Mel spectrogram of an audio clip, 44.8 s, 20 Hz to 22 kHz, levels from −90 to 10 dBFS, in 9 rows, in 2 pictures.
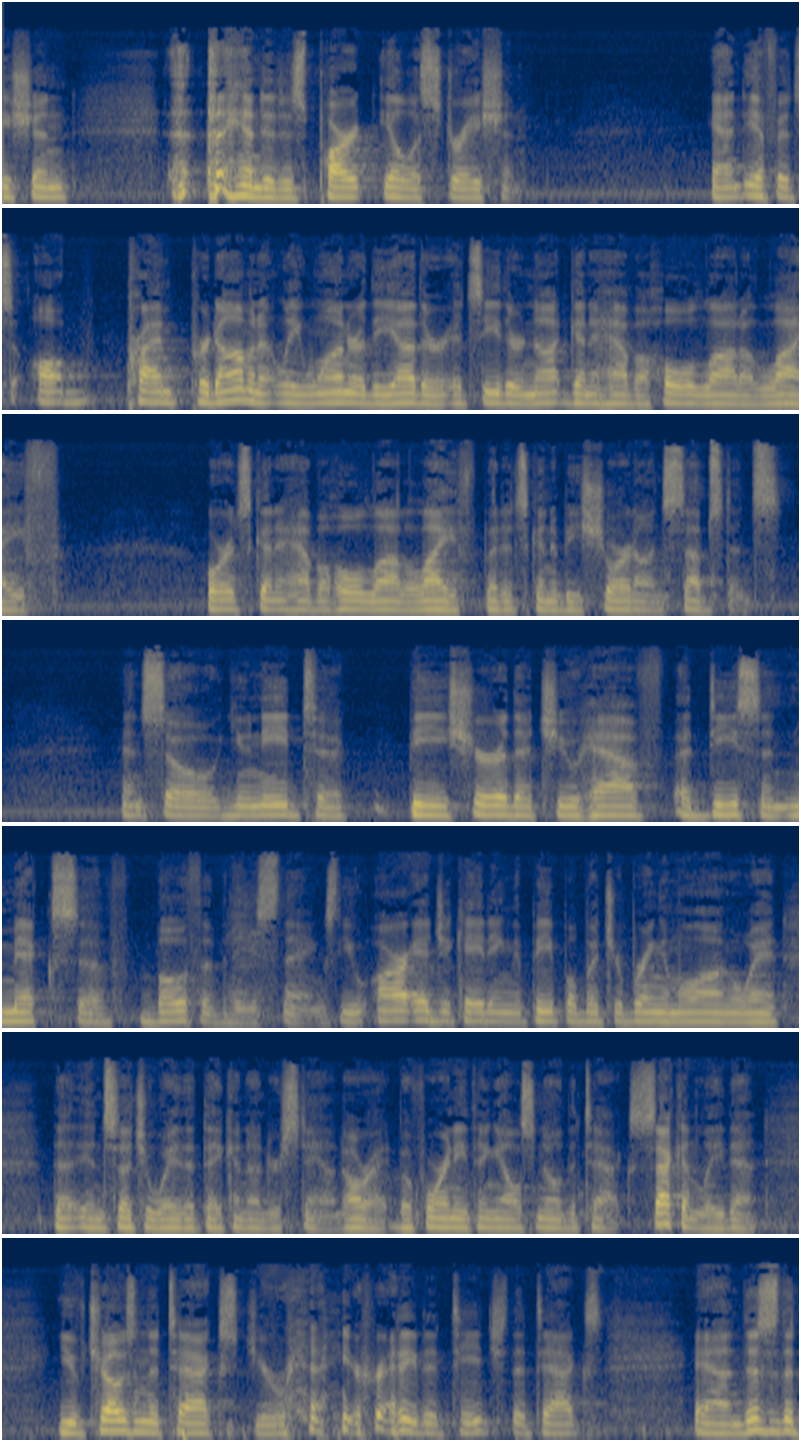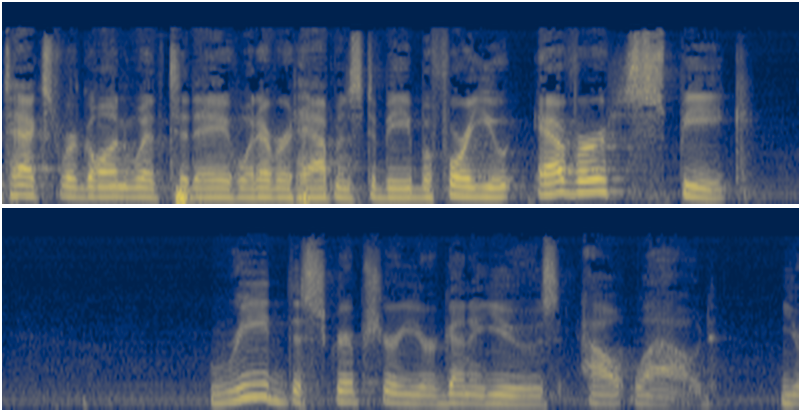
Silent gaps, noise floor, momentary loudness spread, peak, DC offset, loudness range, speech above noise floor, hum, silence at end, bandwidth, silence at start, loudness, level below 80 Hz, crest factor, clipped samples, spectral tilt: none; -58 dBFS; 13 LU; 0 dBFS; under 0.1%; 7 LU; 35 dB; none; 0 s; 13.5 kHz; 0 s; -22 LUFS; -48 dBFS; 22 dB; under 0.1%; -5 dB/octave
